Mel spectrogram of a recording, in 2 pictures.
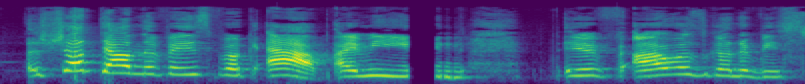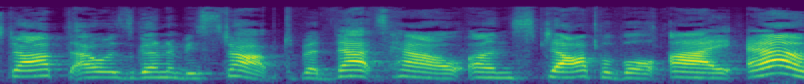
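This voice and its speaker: A raised, projected, shouting voice with a bright, sharp, energetic tone, lively intonation, big swings in loudness and a moderate pace. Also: woman, high pitch for a woman. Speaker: network marketing coach. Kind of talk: motivational live stream talk. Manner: loud, shouting; energetic, fired up.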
